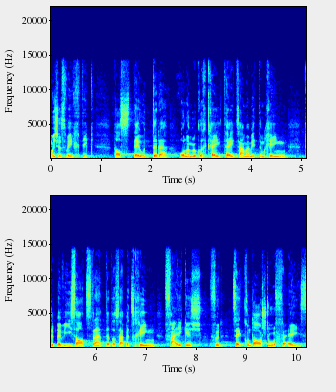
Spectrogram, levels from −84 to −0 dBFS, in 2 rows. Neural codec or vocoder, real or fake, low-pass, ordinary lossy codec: none; real; 14.4 kHz; none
